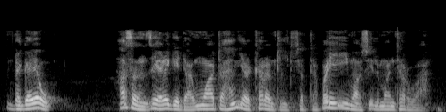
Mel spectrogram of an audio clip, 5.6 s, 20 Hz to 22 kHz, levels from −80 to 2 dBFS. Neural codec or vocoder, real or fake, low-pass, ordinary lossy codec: none; real; 7.2 kHz; AAC, 48 kbps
